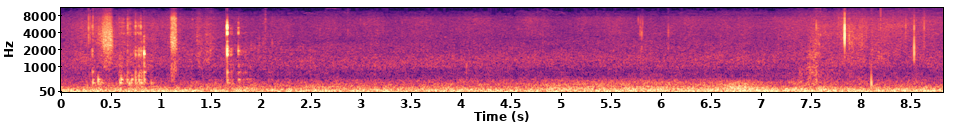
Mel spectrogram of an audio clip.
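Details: Fluffy stray domestic cat on a walking route in Japan, purring while groomed with a cat brush, filmed on a GoPro; a continuous low rumbling purr throughout, with brushing scratches and clicks at the start and near the end.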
